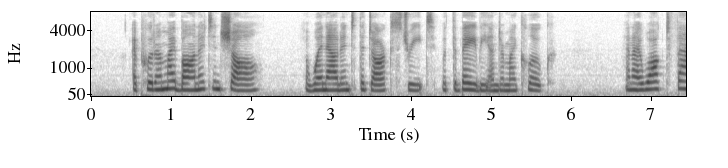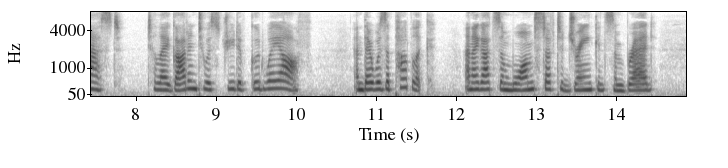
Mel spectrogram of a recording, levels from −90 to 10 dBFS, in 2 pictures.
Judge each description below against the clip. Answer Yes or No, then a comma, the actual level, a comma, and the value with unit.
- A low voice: No, high, 235 Hz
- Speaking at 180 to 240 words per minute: Yes, average, 200 wpm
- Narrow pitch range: Yes, narrow, 2.3 semitones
